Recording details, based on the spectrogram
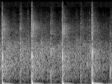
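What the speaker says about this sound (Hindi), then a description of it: "तो करताल ताली के साथ स्वागत करेंगे गुंजन जोशी जी का" Audience applause greeting a poet at a Hindi poetry show, heard as a short burst of scattered, crisp hand claps in an uneven rhythm with no voices.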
